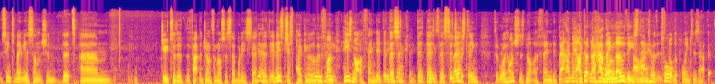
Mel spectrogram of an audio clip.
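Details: Adult man with a stammer, chair of a national stammering association, speaking English in a TV interview; stuttering.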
